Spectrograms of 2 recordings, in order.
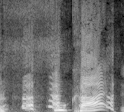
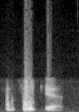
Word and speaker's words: Phuket: It's Phuket. – Phuket. – And you pronounce it very, very delicately.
